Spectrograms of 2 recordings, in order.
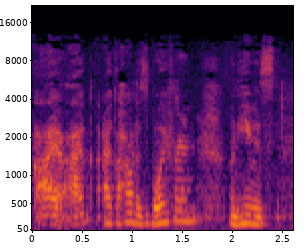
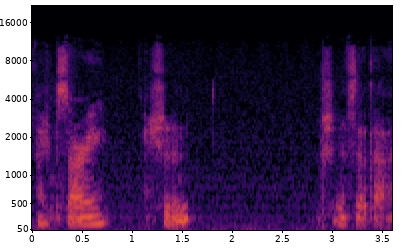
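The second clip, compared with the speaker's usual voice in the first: holding it together, much quieter; 2 semitones lower, 11 dB quieter than usual. In an argument about this house, apologising; struggling to keep it together. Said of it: "I'm trying really hard to keep it together".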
